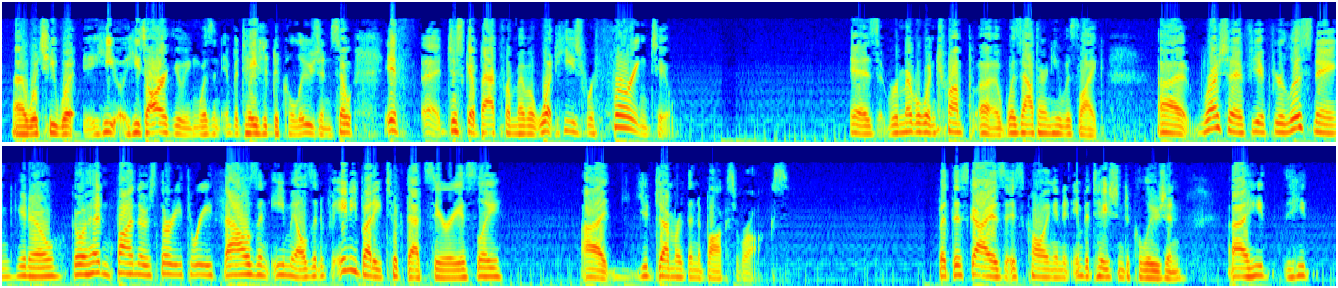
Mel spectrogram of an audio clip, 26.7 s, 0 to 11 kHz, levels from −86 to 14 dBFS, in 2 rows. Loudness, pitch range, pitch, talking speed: -12 LUFS, 130-170 Hz, 150 Hz, 185 wpm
